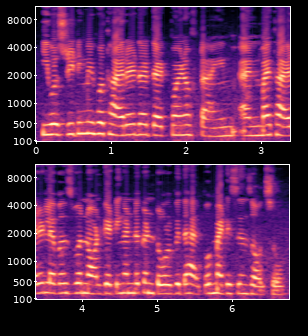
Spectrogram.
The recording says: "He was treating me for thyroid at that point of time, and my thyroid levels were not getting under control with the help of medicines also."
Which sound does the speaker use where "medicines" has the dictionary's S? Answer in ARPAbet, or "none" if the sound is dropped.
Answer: S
